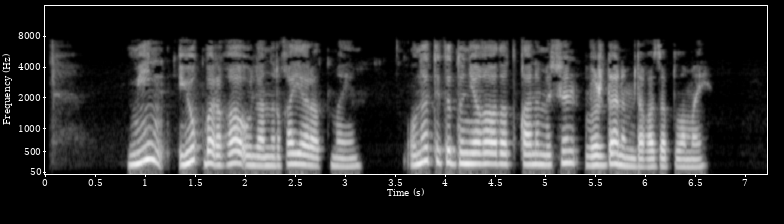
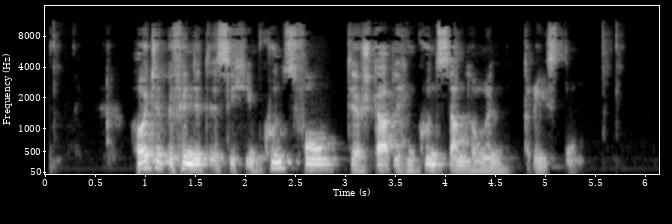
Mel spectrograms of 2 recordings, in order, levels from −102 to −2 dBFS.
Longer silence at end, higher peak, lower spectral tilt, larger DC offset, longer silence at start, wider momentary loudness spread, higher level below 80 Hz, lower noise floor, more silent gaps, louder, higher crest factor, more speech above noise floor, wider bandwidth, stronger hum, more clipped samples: second, 0.65 s vs 0.85 s; about the same, -2 dBFS vs -2 dBFS; first, -6.5 dB/octave vs -4 dB/octave; neither; about the same, 0.85 s vs 0.9 s; about the same, 11 LU vs 13 LU; second, -60 dBFS vs -52 dBFS; first, -84 dBFS vs -62 dBFS; neither; first, -16 LUFS vs -20 LUFS; second, 14 dB vs 20 dB; first, 69 dB vs 42 dB; second, 7.4 kHz vs 11.5 kHz; neither; neither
